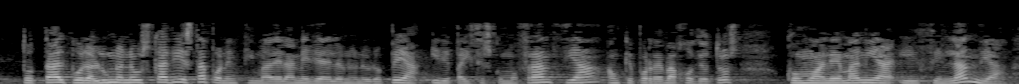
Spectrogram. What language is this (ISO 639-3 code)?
spa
